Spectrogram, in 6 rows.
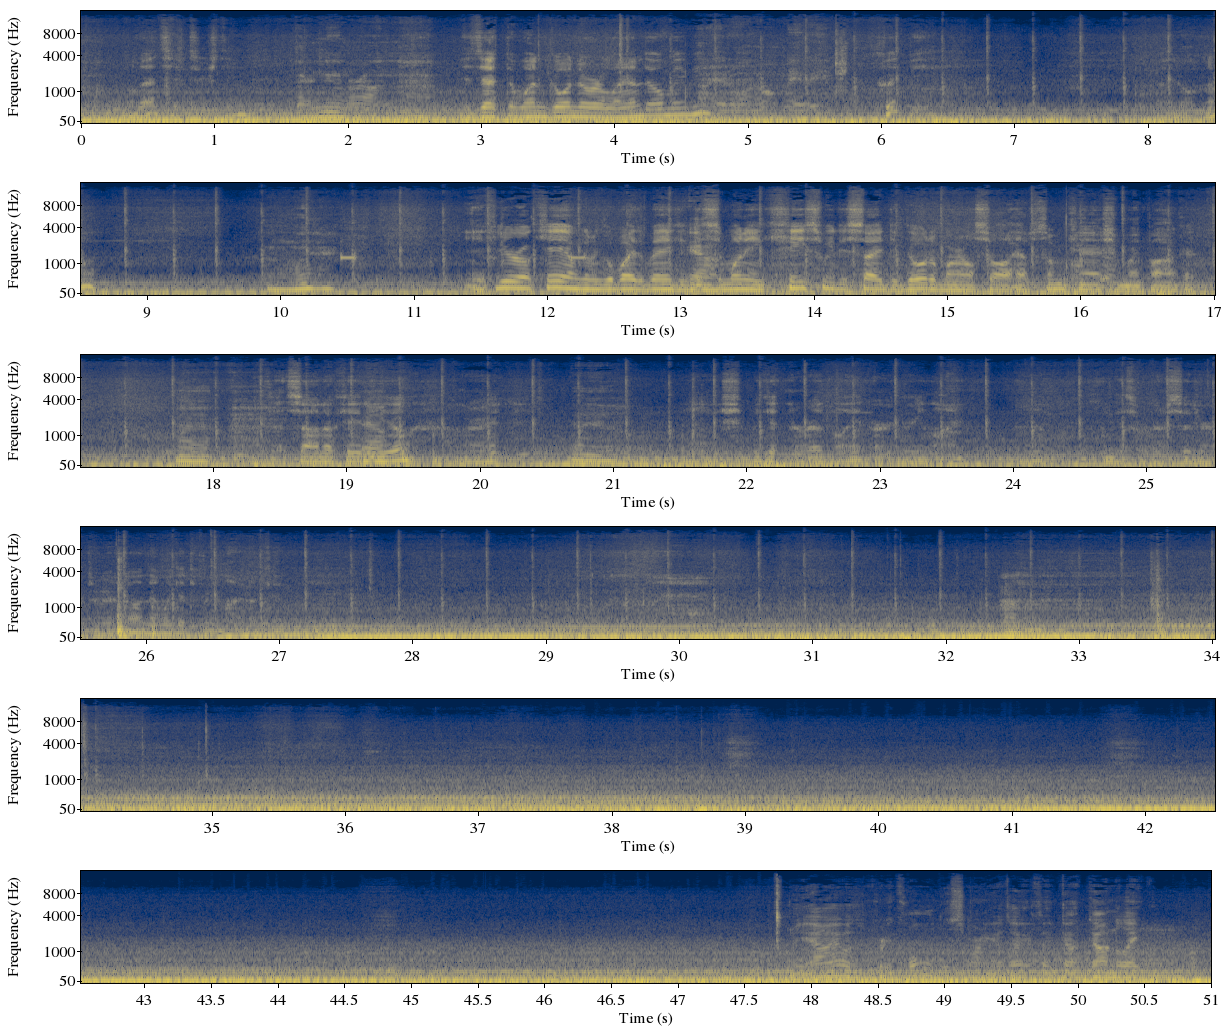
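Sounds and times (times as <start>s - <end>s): car engine and tyre rumble: 0.0s - 51.0s.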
